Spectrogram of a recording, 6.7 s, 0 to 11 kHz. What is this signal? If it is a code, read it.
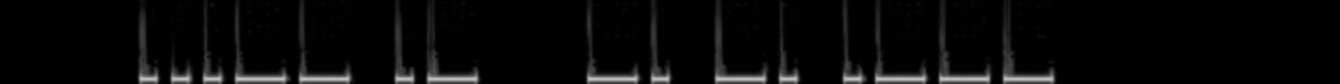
Morse code, heard as a keyed tone, about 15 wpm, 700 Hz. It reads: 3A NNJ
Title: Field Day Exchanges - 15wpm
